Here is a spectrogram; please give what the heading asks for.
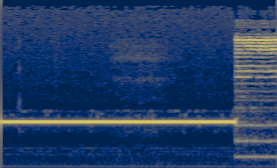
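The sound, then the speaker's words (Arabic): A censor beep effect rings out as a steady, pure high-pitched tone for over two seconds above a low hum, then switches abruptly to a brighter, buzzier tone. “هذا اسمه البيب من السنسر وفي بيبات كثيرة يعني في أشكال كثيرة إذا مو عاجبك هذا بس هذا إحنا دائما نستخدمه في أو نسمعه في القنوات”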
